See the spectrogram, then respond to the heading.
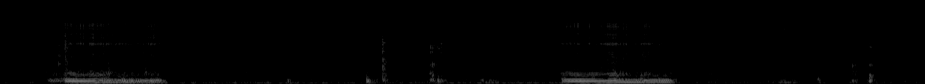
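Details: Sleeper snoring: two deep, buzzing snores about five seconds apart, each lasting about a second, with quiet breathing between them in a small room; snoring.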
